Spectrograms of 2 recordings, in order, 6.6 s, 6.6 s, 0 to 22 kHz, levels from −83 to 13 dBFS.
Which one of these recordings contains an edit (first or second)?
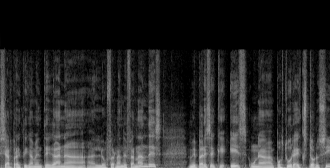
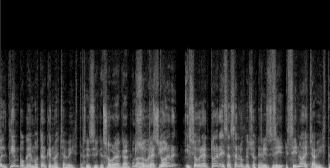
second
